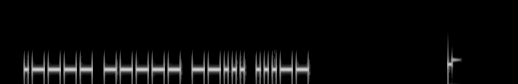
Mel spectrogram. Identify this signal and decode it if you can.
Morse code, heard as a keyed tone, about 30 wpm, 700 Hz. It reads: 1073
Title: Numbers - 4-Digit 30wpm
